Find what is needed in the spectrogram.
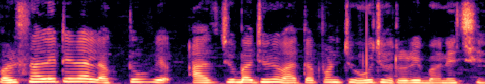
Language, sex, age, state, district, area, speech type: Gujarati, female, 30-45, Gujarat, Rajkot, rural, spontaneous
